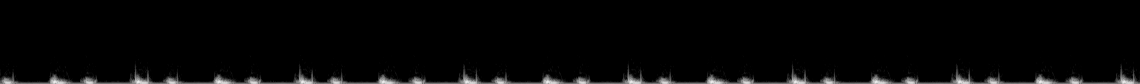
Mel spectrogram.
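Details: Steady, regular lub-dub normal heartbeat at about 72 beats a minute, a normal resting rate.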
